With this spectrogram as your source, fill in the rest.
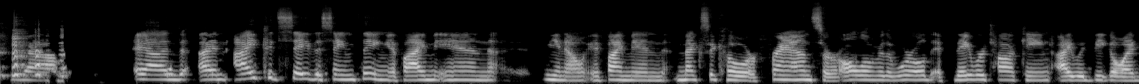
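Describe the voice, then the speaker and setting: A woman with an ordinary speaking voice talks at a medium pitch. Her intonation is fairly even and her pace fairly slow. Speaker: podcast co-host. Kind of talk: casual chat.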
